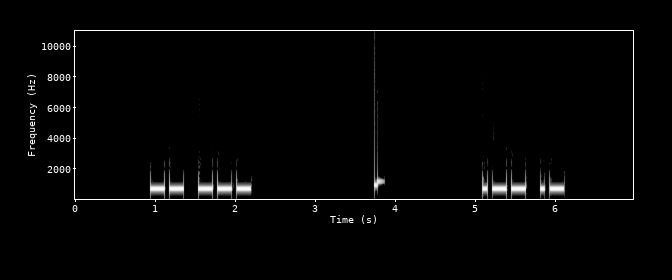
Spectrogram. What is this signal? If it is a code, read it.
Morse code, heard as a keyed tone, about 19 wpm, 700 Hz. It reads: MO WA
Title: Top Two Letter Combinations in Words 20wpm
